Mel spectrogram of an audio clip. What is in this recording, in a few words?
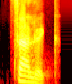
"phallic", Indian; Dictionary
